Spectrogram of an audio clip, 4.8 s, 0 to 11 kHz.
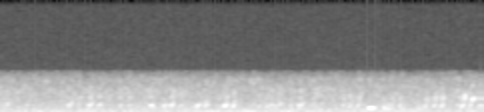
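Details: Guinea pigs in Jacksonville, North Carolina, United States, recorded on 6 September 2010, giving a steady run of soft, rapid, low chirping pulses over a faint hiss of background noise.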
